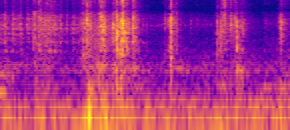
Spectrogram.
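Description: Faint clicks and rustles of small flat clay beads and a thin metal hoop earring being handled, with several short ticks spread through.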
